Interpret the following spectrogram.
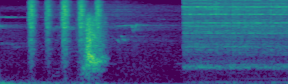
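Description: A few short clicks, then about a second and a half in a cartoon alarm clock's bell starts ringing steadily, a wake-up alarm.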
